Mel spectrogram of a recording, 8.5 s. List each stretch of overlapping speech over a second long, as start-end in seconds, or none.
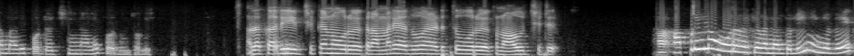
none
